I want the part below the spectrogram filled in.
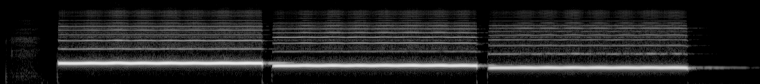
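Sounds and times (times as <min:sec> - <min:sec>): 
Galician bagpipe chanter tuning with vibrato blowing: 0:00.6 - 0:07.1.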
